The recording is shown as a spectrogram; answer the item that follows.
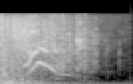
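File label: bullet hit flesh female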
